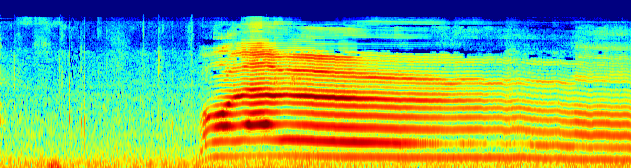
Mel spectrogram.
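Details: Domestic cat giving one long, steady meow that starts abruptly, holds a clear, slightly falling tone for over four seconds, and stays loud throughout, with faint background noise before it.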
